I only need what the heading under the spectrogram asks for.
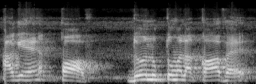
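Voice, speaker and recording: A man teaching Quran recitation step by step. He explains patiently, checks in often and stretches out the recited words slowly. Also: high voice, fairly even intonation, fairly bright tone, reverberant, a little hiss or hum, rough recording. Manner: drawn-out, slow chanted recitation of words.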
